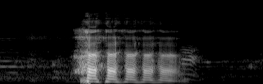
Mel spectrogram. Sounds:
Laughter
